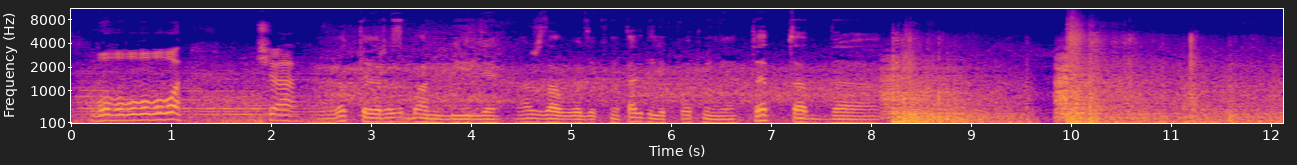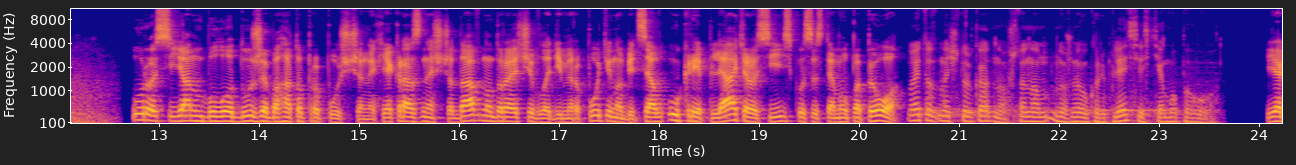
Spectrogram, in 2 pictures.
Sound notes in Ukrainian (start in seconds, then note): 8.0 вибух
